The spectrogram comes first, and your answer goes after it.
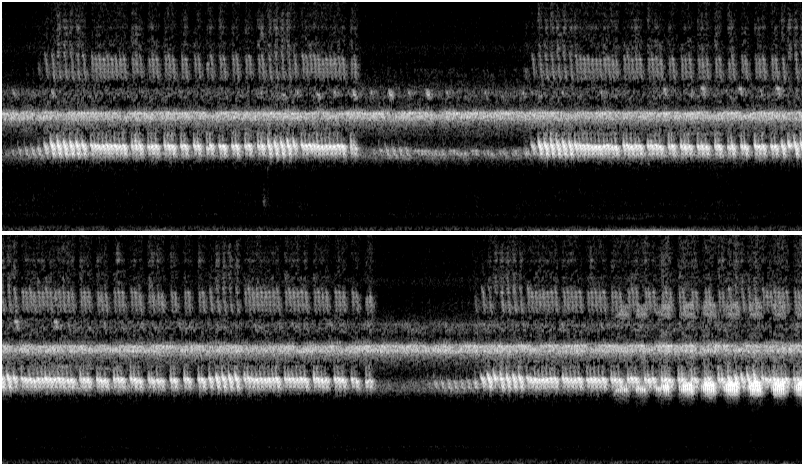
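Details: Chorus of autumn insects: high pulsed trilling that comes in bursts, pausing briefly around four and twelve seconds before resuming, over a constant ringing tone and faint low background hum.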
